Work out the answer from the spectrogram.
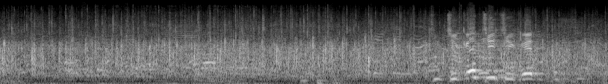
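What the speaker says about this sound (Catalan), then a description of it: "vull que rebeu amb un fort aplaudiment a Aisea, Arana i Maui" An audience at a school singing event gives steady, dense applause for the young performers, a continuous wash of clapping that swells a little near the end with voices mixed in.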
